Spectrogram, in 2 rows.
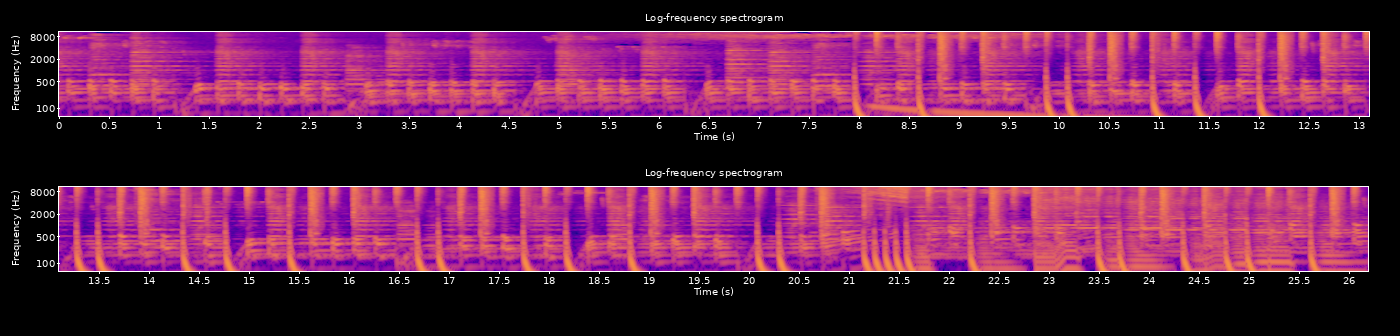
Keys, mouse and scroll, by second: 0.9-1.3 drag, 2.4-3.4 drag, 4.1-5.7 drag, 6.7 click, 7.4 r, 7.5 x, 9.3 r, 9.5 x, 11.8 click, 12.8 middle click, 13.2 middle drag, 13.5 click, 13.8 Tab, 13.9 click, 14.3 g, 14.4 y, 15.2 Tab, 15.4 click, 15.7 g, 15.9 z, 16.8 click, 17.2 KP_0, 18.5 r, 19.5 x, 23.0 ctrl+s, 24.6 click, 24.8 click, 25.2-25.6 drag.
